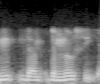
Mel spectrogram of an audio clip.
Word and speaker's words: Muxi: And, you know, just in Alcoke, yeah, the Moosey, it's spelled M-U-X-I.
